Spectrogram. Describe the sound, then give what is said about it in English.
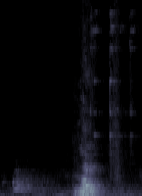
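A Spitz-type dog with a profuse coat gives a single fairly quiet bark, a short rough burst rising out of faint background murmur, followed by a few softer yips. “I wonder what that dog said then.”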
